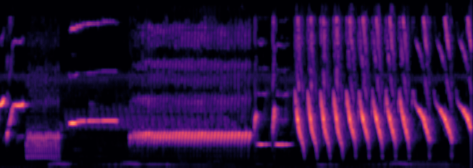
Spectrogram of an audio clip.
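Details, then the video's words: Pet canary song used for training: a short buzzy burst, a sustained pure whistle, a long even trill, then a quick series of steeply falling whistled notes repeated several times a second. "CANARY SINGING SOUND"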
